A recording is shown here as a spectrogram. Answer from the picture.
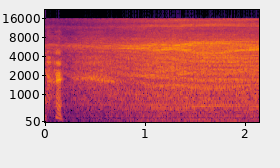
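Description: Eachine E38 quadcopter's brushed coreless motors and propellers buzzing in flight: a steady whine that grows louder over the first second, then holds level.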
